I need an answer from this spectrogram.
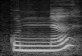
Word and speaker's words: كنا: There's a maddiya letter here. كنا, there's no shadda here.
